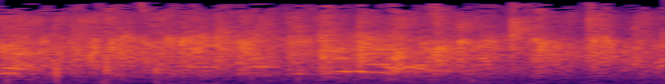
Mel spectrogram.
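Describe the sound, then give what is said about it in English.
An audience claps together in praise to the Lord, a dense, steady patter of many hands that holds at an even loudness for several seconds, with faint voices mixed in. “Let's give a clap of praise to the Lord for his faithful.”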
